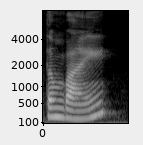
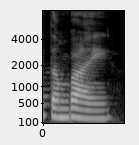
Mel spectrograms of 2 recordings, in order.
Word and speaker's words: também: Então, a palavra também tem duas sílabas. Tão bem. Na primeira sílaba, por causa da letra M, depois da letra A, temos o som A nasal.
